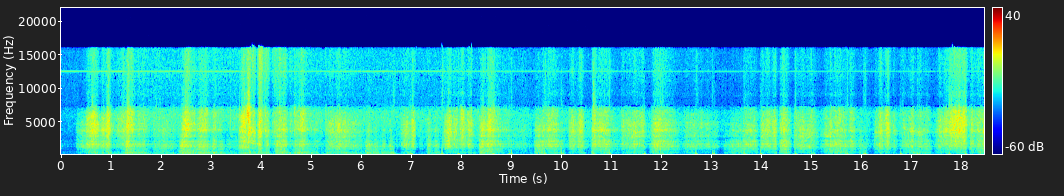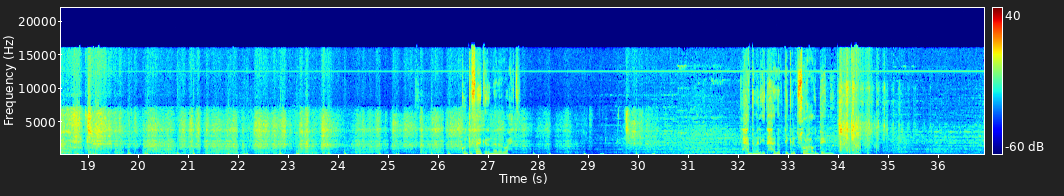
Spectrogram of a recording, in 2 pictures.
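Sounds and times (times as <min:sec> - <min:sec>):
panting breaths of someone alone in pitch darkness at night: 0:00.3 - 0:30.4
heartbeat of someone alone in pitch darkness at night: 0:01.0 - 0:30.5
speech: 0:26.8 - 0:27.4, 0:32.5 - 0:34.3.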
